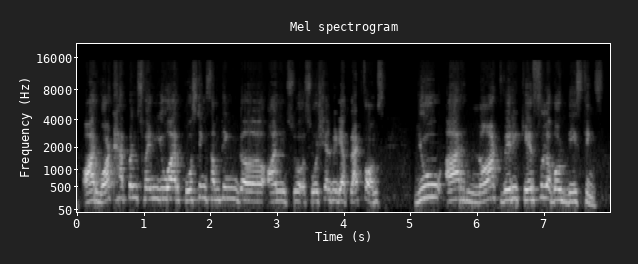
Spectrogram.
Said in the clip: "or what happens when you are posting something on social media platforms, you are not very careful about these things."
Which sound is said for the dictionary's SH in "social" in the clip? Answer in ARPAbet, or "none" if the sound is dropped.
SH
